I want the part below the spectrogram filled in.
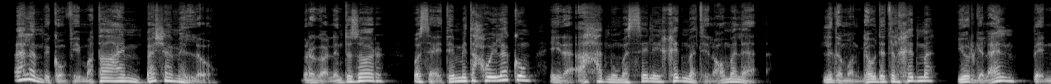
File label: IVR; Bashamelo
